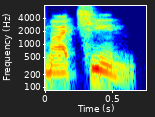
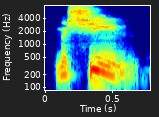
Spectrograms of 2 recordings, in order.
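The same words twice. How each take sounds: First: The middle consonant is not a sh sound. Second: The middle consonant is a sh sound. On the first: The speaker calls it wrong. "I was the only one that didn't say machine" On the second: The speaker calls it right. "era shh ... and then sheen"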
